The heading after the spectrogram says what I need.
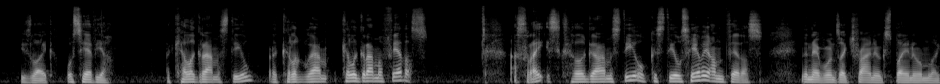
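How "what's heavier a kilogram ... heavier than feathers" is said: put-on Scottish accent. Acting out a sketch by a Scottish comedian: Scottish accent. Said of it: "That's a really good accent".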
